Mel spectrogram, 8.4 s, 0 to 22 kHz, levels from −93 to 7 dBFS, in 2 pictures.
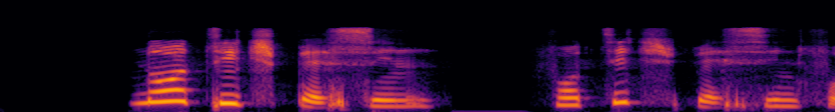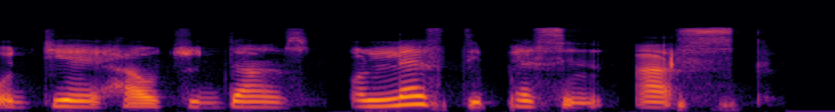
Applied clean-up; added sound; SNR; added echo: none; none; none; none.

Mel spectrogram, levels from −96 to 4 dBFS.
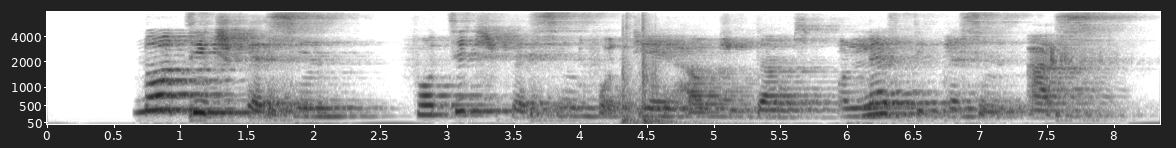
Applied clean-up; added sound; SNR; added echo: none; Slam; 16 dB; reverberation time 1.0 s.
